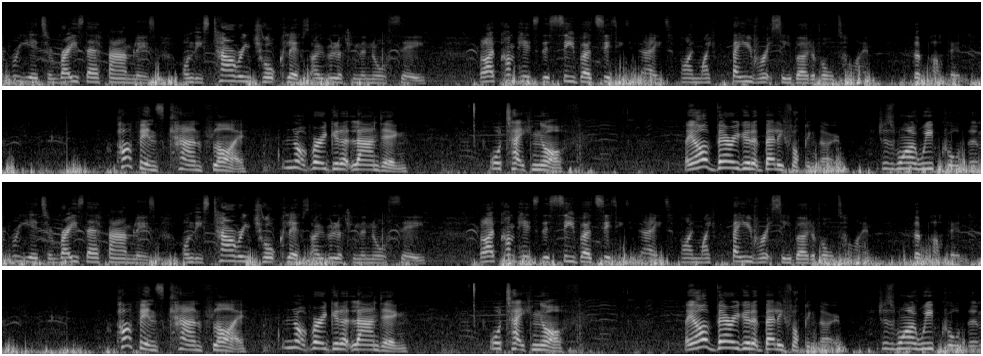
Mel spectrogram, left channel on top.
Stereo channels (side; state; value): both; normal; correlation 0.84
